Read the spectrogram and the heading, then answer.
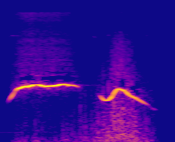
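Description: A person whistles two notes: a long steady tone, then a shorter one that rises and falls away. The whistling is fairly loud over a low, rumbling background.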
